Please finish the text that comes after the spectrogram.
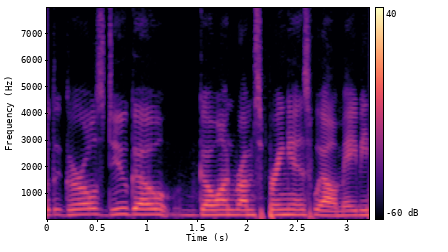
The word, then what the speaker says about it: Rumspringa: But let's talk a little bit about, I don't even know how to pronounce that, Rumspringa? Rumspringa.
